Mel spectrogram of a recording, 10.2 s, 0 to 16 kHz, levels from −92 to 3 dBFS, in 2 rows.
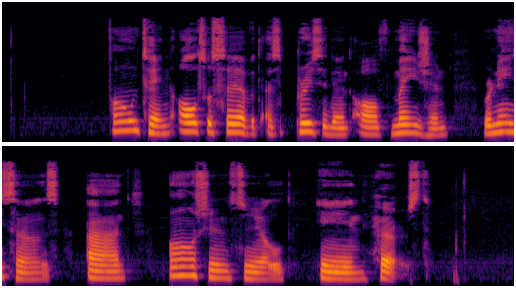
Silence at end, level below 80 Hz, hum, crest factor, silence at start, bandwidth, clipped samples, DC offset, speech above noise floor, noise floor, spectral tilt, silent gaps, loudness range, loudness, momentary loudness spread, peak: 0.85 s; -78 dBFS; none; 20 dB; 1.1 s; 11.5 kHz; under 0.1%; under 0.1%; 50 dB; -76 dBFS; -5 dB/octave; none; 3 LU; -27 LUFS; 10 LU; -8 dBFS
